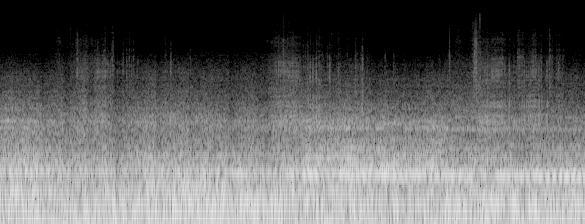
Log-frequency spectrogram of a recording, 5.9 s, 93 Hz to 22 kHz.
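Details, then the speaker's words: 2010 Dodge Avenger 2.4, about 123,302 miles, on a road test at speed while swerving: steady road rumble with a faint hum and a weird scraping sound from the right front, a bad front wheel bearing. "some kind of weird scraping sound going on in that right front"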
